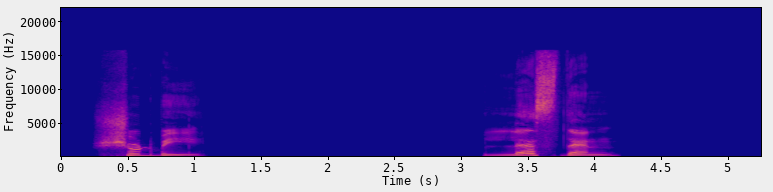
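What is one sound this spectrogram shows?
A man speaks calmly and clearly, close to a microphone, in short phrases with pauses.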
